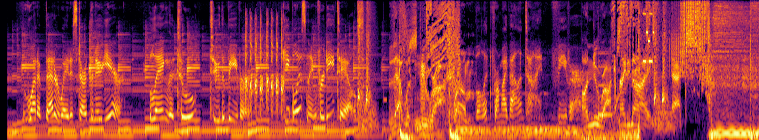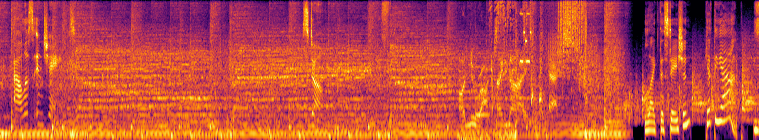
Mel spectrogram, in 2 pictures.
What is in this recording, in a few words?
imaging demo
